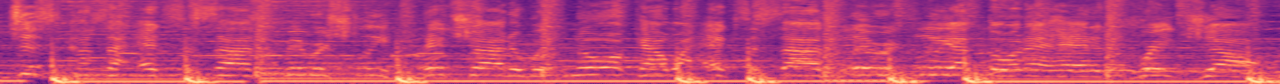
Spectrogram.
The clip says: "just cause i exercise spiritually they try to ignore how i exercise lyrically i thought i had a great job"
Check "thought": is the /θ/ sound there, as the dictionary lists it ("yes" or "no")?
yes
